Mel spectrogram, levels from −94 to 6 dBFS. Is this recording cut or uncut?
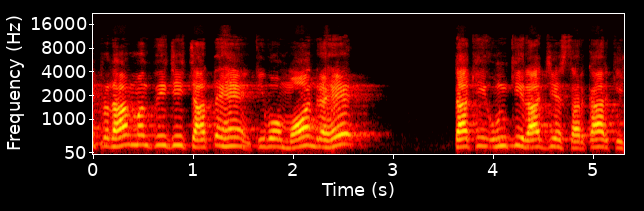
uncut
